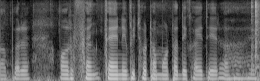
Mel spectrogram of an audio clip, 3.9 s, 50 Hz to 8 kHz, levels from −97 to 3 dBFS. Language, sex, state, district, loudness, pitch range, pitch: Hindi, male, Haryana, Charkhi Dadri, -26 LUFS, 145-150 Hz, 150 Hz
